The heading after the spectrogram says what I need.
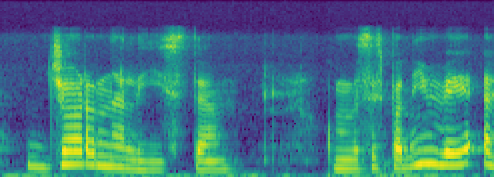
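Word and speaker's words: giornalista: jornalista que em italiano se escreve e se pronuncia jornalista como vocês podem ver a gente troca o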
